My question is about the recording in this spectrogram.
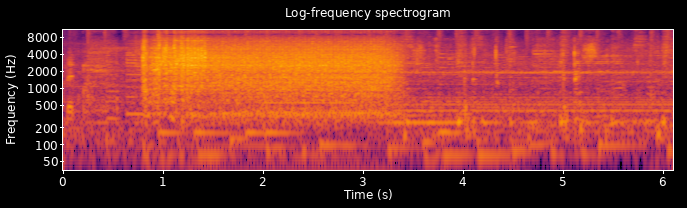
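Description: Marine diesel engine starting up and running, briefly warmed so the old oil pumps out more easily before an oil change. A loud rush of noise lasts for about two and a half seconds after a second in, then settles to a quieter steady running sound.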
